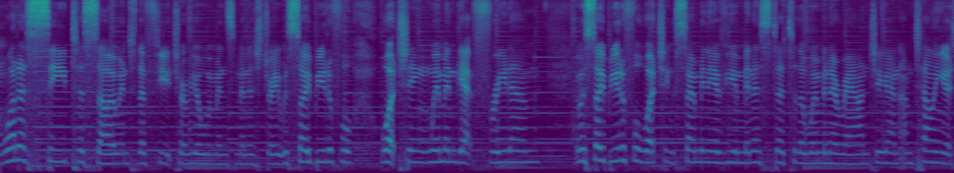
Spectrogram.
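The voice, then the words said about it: Australian accent. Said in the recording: “I am Australian. That's why I sound funny. Every time someone's like, do you have a cold? Are you sick? No, this is just what an Australian accent sounds like.”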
